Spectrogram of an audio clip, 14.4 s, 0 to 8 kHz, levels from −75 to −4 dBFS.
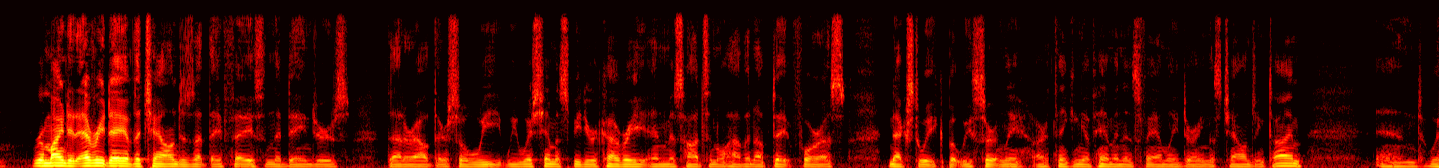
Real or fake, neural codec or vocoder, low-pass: fake; vocoder, 44.1 kHz, 128 mel bands every 256 samples, BigVGAN v2; 7.2 kHz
